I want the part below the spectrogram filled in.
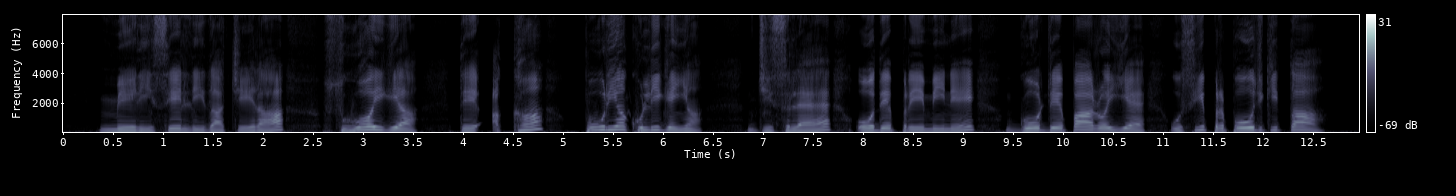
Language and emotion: Dogri, surprised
